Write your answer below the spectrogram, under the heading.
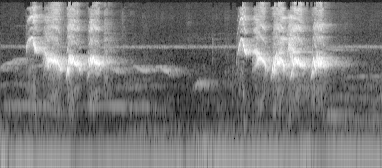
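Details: White-rumped shama singing actively with full fill-ins, a recording meant to prompt lazy or unexcited shamas into song: two short bursts of three or four bright, clipped notes with a quiet gap between them.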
